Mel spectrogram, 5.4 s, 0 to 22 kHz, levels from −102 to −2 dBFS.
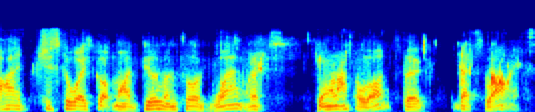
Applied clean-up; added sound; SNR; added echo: neural mask model Resemble Enhance denoiser.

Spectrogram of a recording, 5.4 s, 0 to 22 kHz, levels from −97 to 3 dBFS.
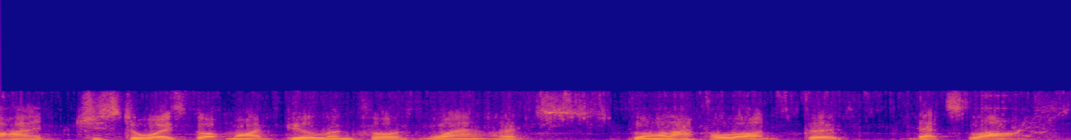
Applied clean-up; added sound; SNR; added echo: neural separator model SepFormer DNS4.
